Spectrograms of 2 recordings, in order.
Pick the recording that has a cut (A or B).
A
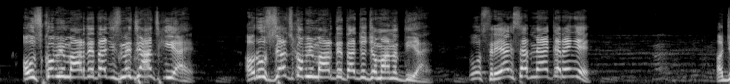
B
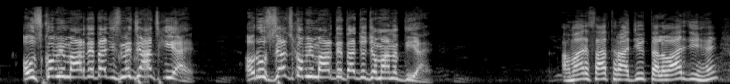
A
